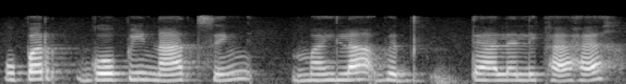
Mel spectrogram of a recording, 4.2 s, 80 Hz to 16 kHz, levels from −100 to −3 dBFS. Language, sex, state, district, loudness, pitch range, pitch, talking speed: Hindi, female, Jharkhand, Garhwa, -18 LUFS, 255-285 Hz, 265 Hz, 115 wpm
